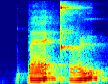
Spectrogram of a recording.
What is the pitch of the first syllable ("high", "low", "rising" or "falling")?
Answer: rising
